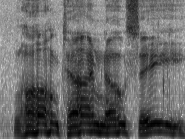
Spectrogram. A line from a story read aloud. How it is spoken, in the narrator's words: Frogman Tom chuckled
